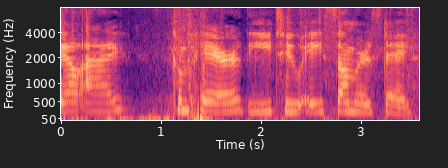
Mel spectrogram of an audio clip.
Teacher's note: pentameter meaning that it has 10 syllables with alternating stressed and unstressed sounds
